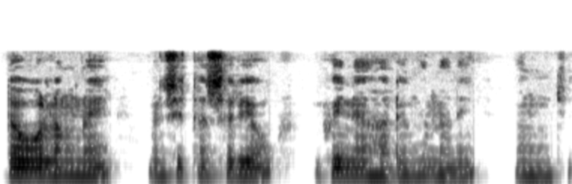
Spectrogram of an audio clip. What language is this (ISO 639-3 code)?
brx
